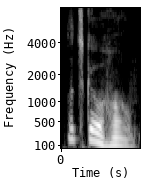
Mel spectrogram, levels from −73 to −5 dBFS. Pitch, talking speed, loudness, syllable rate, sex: 125 Hz, 225 wpm, -15 LUFS, 4.5 syllables/s, male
